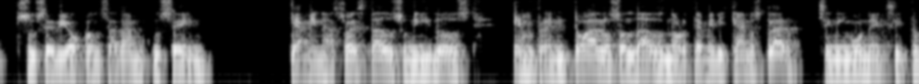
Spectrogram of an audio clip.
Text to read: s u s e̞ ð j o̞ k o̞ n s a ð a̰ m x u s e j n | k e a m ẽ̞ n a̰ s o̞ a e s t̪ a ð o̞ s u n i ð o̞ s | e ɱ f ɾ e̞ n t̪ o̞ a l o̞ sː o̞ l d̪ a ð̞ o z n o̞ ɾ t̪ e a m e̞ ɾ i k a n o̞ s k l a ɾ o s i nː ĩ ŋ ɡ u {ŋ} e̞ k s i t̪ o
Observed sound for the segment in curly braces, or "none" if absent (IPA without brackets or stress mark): n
